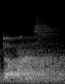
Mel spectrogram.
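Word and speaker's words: Thorens: Torrin, on peut prononce pas le S mais c'est Torin.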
